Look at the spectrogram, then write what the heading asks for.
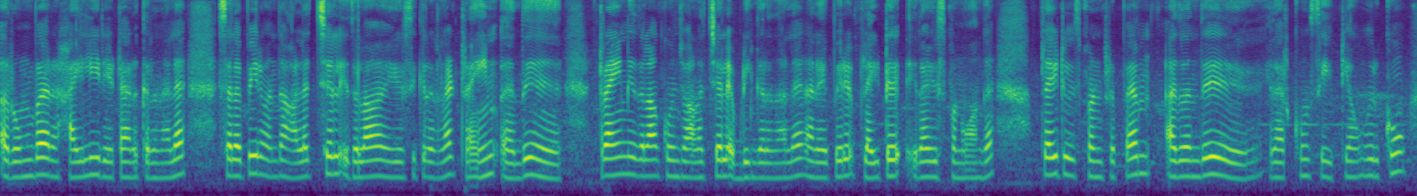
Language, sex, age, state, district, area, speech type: Tamil, female, 18-30, Tamil Nadu, Thanjavur, urban, spontaneous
